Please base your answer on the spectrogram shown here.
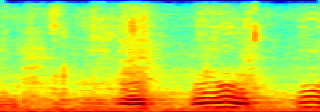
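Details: Two-day-old Labrador Retriever puppies from Copper and Jack's litter of ten give three high, squealing whimpers that rise and fall. The middle cry is the longest. A low background hum runs underneath.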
